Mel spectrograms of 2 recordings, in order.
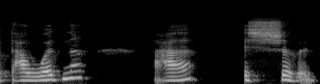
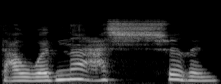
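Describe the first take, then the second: First: تعودنا, ع, الشغل with a pause after each; step by step, unlinked. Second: ع الشغل linked as 'ash-shughl, sh held; liaison. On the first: Teacher building the phrase before linking it, word by word. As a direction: separate ع from ish-shughl in ع الشغل. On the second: Teacher taking another step for learners, linked with liaison. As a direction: run تعودنا ع الشغل together without pauses. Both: Shown as a demonstration. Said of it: "We can do a liaison".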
